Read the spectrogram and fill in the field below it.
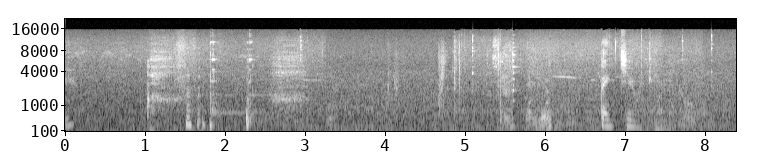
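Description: A young man speaks close by softly.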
